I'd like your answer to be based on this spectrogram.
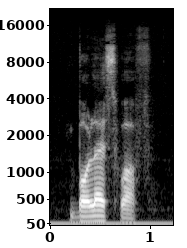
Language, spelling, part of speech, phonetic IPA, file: Polish, Bolesław, proper noun / noun, [bɔˈlɛswaf], Pl-Bolesław.ogg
